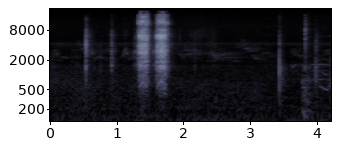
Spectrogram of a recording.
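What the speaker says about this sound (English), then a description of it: "So I'm going to use my battery power ratchet" Battery-powered ratchet loosening the recoil starter bolts on a Honda GCV190 pressure washer engine: two close, loud whirring bursts in quick succession, with scattered small clicks and taps of the tool and parts before and after.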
